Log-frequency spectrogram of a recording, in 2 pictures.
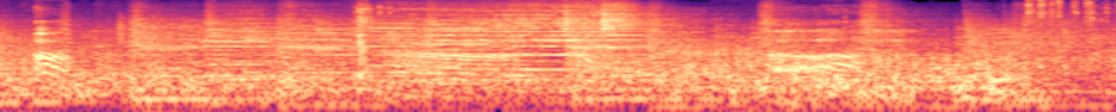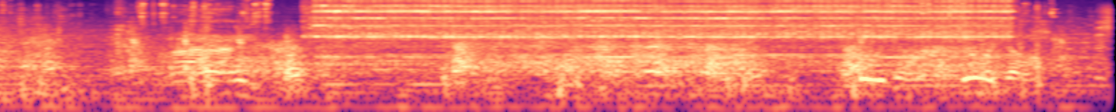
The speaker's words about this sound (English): The idea that this alarm clock was going to be accurate enough to uh, signal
